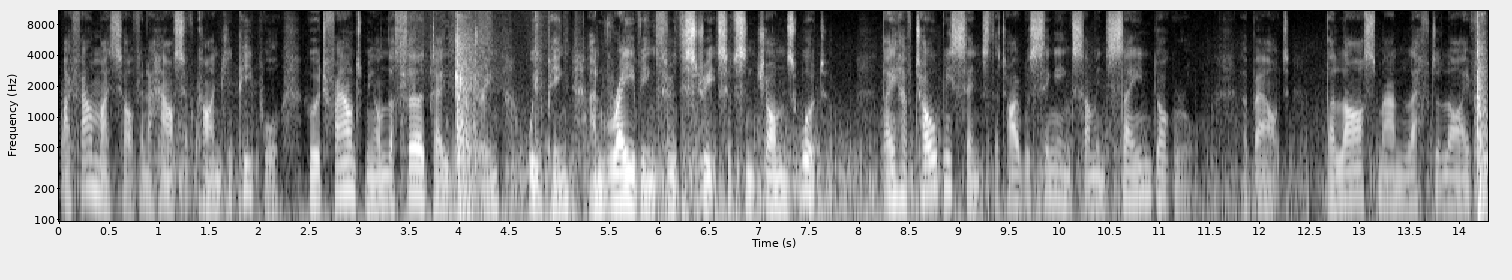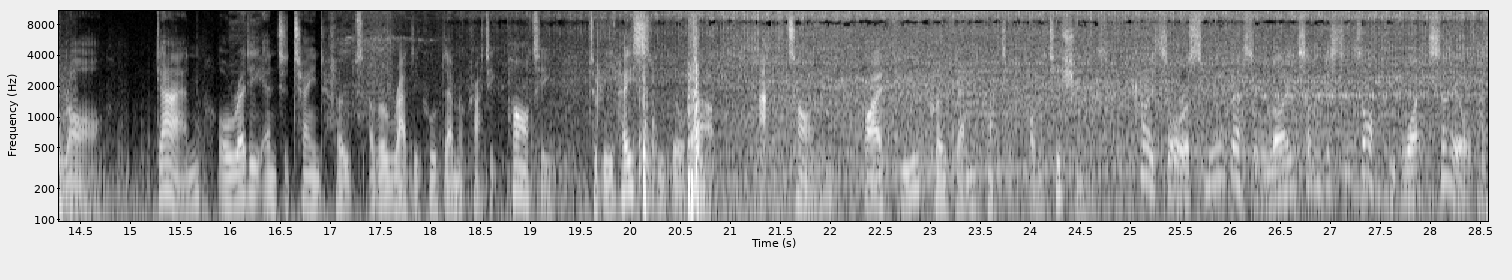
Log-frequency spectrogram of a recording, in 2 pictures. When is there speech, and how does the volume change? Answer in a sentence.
You can hear the speech from 0.0 to 28.5 s, getting quieter.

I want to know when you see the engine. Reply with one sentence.
You can hear the engine from 15.9 to 28.5 s.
